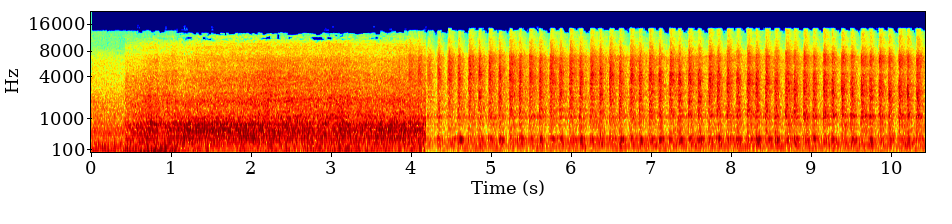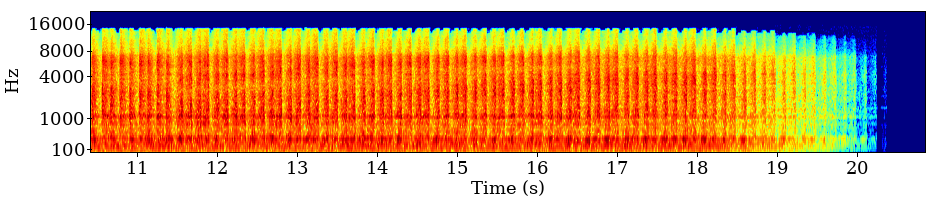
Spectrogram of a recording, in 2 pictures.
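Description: Street traffic noise. After a sudden cut about four seconds in, a steam locomotive chuffs in a fast, even rhythm over a steady hiss of escaping steam, fading out near the end.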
